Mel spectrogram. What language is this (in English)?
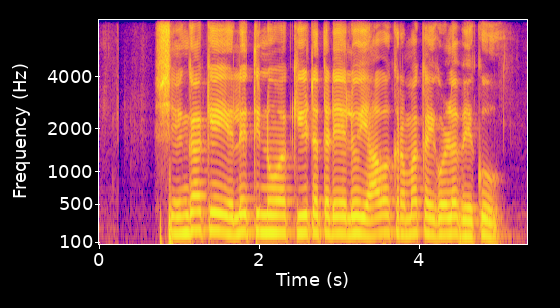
Kannada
